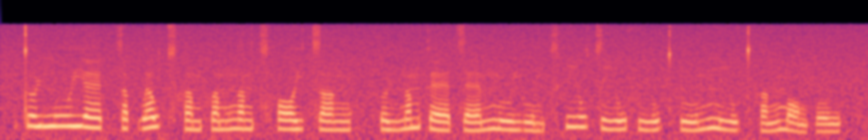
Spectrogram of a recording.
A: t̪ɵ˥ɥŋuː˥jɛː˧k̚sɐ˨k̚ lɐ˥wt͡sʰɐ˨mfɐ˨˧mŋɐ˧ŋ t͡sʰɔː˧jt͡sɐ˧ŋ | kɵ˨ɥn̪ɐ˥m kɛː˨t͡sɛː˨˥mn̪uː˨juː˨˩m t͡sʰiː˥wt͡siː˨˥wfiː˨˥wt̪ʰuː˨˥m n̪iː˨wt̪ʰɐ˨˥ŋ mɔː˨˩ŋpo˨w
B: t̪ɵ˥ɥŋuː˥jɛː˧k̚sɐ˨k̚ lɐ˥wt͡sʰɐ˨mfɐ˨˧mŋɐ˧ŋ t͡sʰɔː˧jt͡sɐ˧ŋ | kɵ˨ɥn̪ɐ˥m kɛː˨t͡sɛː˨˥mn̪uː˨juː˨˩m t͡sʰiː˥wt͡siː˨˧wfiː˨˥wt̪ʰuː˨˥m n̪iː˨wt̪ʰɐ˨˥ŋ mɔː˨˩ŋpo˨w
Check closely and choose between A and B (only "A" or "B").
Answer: B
